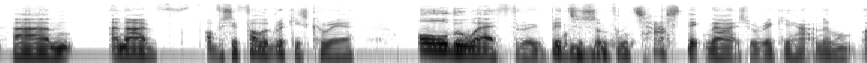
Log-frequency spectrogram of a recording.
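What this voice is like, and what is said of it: Northern English accent. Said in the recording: “I'm of an accent that's a little bit further down the M62, okay? Where a certain fighter called Ricky Hatton comes from.”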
